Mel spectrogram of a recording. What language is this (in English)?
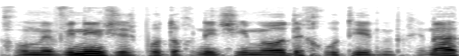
Hebrew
